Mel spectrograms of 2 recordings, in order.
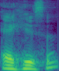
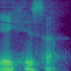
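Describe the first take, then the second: First: The first vowel is an E sound. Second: The first vowel is an I sound. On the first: The speaker calls it wrong. "So it's not going to be Ehisa" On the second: The speaker calls it right. "it's going to be Ehisa. So it is with the I rather than E"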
